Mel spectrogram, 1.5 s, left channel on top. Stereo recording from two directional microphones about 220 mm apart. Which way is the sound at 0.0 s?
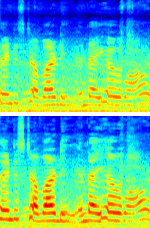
45° right (ahead or behind).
